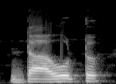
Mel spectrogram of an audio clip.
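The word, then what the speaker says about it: doubt: इसी तरह देखिए टी से पहले फिर से बी आ गया। तो यहां साइलेंट हो जाएगा। तो इसे क्या पढ़ेंगे? डाउट।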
